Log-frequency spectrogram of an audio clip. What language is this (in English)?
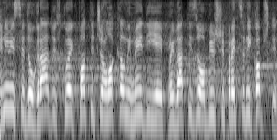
Serbian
